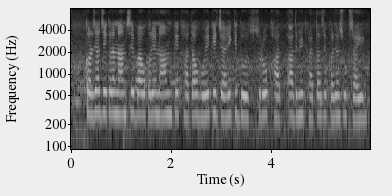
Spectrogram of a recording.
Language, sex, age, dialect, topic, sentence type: Bhojpuri, female, 18-24, Southern / Standard, banking, question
